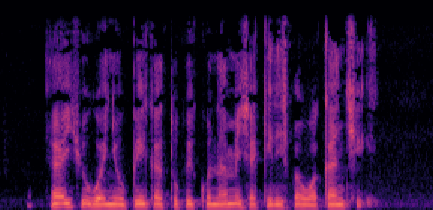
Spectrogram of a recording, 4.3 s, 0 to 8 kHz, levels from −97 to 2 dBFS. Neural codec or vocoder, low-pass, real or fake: none; 7.2 kHz; real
